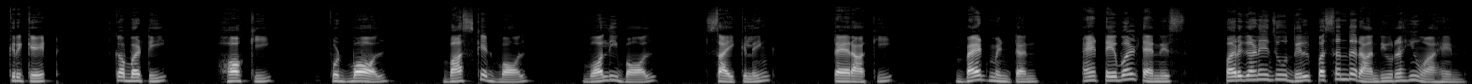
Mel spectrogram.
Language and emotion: Sindhi, neutral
